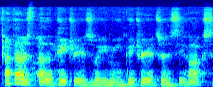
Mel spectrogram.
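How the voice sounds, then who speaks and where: Gravelly-voiced man rambling on a live stream. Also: medium pitch, brisk, warm tone, echoey room, poor audio. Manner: rambling storytelling with many restarts and fillers; reads and answers viewer comments. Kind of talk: casual live-stream chat.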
